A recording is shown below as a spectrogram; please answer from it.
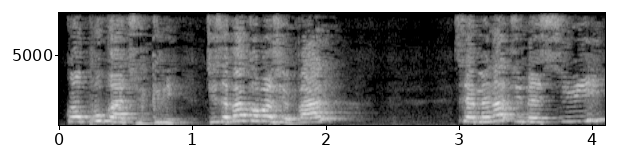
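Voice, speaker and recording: High-voiced woman ranting on a live stream. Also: a little fast, recorded from a distance. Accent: West African French. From West Africa. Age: middle-aged. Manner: loud, laughing, scolding. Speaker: Facebook live host. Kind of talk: Facebook live rant. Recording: echoey room, off-mic.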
